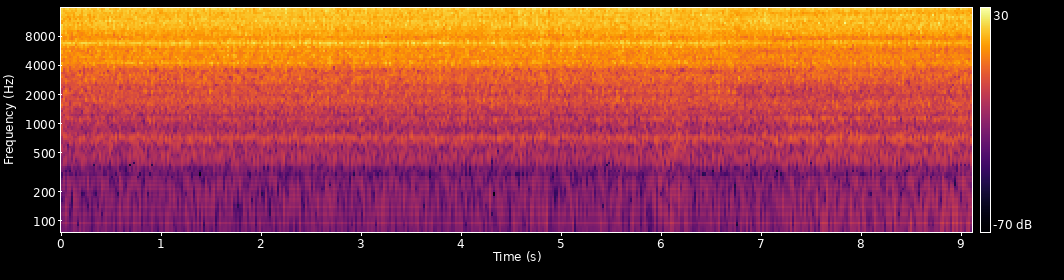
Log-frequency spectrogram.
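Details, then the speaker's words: 2010 Chevrolet Silverado 5.3L V8 with P0300/P0304 codes, spark plugs replaced six months earlier; uneven stumbling idle with irregular thumps about four a second; cylinder 4 misfire from a loose spark plug. "foreign plug I think this is loose oh yeah this is loose look at that see if we can focus look at that look how loose it is"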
